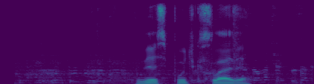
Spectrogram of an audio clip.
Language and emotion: Russian, neutral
